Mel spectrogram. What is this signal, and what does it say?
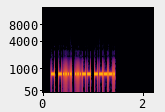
Morse code, heard as a keyed tone, about 51 wpm, 700 Hz. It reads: T639
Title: Numbers - Contest Style - 4-Digit 50wpm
